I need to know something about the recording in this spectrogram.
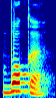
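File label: "бокӧ", Komi, female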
